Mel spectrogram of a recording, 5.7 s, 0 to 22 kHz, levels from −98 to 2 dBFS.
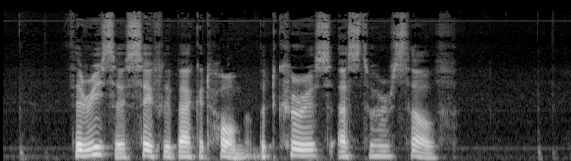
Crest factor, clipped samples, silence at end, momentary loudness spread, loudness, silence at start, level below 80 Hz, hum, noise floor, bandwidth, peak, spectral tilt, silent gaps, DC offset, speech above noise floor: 18 dB; under 0.1%; 1.35 s; 10 LU; -20 LUFS; 0.75 s; -54 dBFS; none; -66 dBFS; 16.5 kHz; -2 dBFS; -5.5 dB/octave; none; under 0.1%; 47 dB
